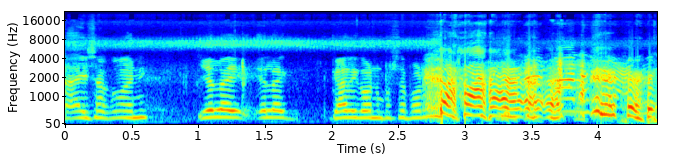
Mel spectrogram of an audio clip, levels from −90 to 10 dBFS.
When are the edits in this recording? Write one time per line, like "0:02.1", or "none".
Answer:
none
